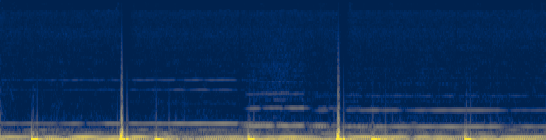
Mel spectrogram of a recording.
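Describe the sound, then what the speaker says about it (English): Slow, steady heartbeat pulses, deep thumping lub-dub pairs about every second and a quarter, loud and close over a soft low hum, with no voices. "Maybe you can hear your heart beating"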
